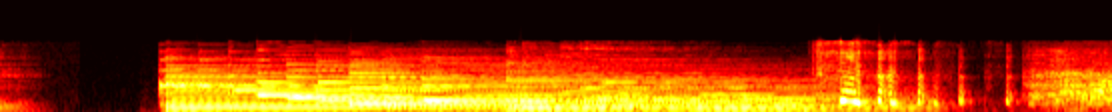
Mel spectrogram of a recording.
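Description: A piano plays a few notes, ringing out.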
